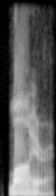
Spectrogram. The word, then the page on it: liar: American English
